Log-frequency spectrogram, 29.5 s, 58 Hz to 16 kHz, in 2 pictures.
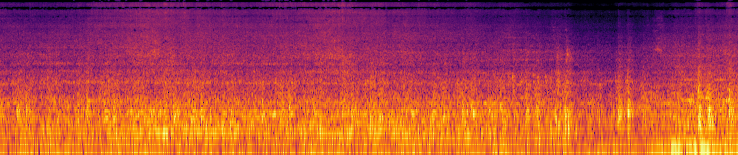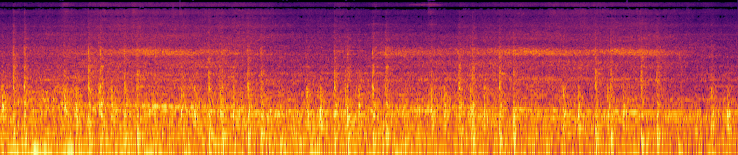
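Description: A commuter electric train pulls out of the platform, its running noise easing off. About halfway through, a Tokyo Metro 15000 series train comes in, its wheels clattering over rail joints and its motor tone slowly falling as it brakes, with a high-pitched squeal coming and going.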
